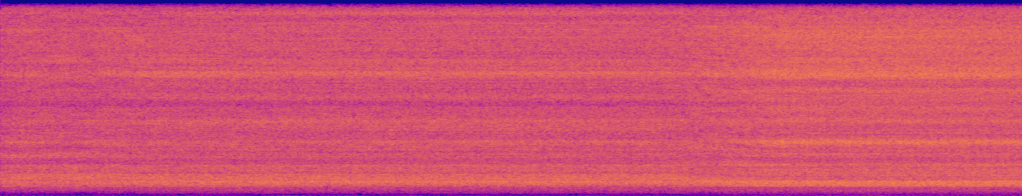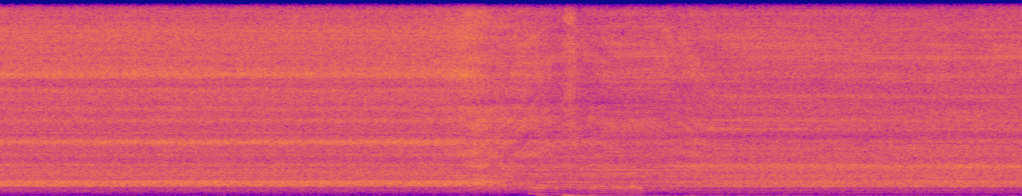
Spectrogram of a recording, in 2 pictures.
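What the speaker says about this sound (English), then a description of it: "I already have the heat gun turned on" A heat gun blows hot air in a steady, loud whooshing drone that holds unbroken throughout, with a brief thump near the end.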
